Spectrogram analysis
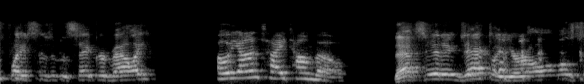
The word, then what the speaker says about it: Ollantaytambo: Ashley, you want to pronounce that, one of these places in the Sacred Valley? Ollantaytambo.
